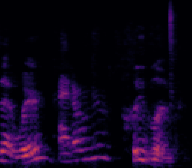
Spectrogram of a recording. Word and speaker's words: Cleveland: CLEVELAND. Now say it. Cleveland. But people say Cleveland. Cleveland. Not Cleveland. Cleveland. Right? Like the Lend, Detroit. like a lend? Yeah, isn't that weird? I don't know. Cleveland, not Cleveland.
